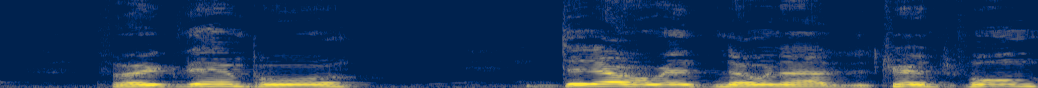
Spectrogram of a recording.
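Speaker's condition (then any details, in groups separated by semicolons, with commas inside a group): Cerebral palsy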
